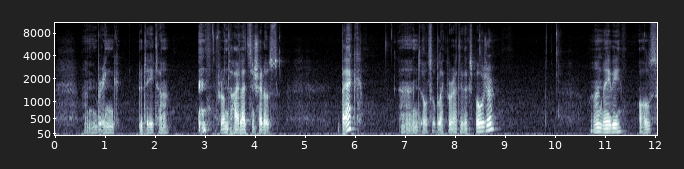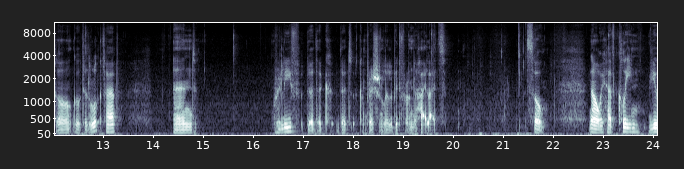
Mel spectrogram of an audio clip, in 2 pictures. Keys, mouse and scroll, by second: 4.0-6.6 drag, 8.5-10.2 drag, 12.5 click, 15.6-19.8 drag, 23.1-24.0 drag.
